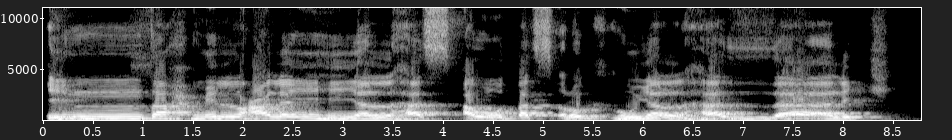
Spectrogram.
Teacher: Yalhazza, sa diidghamkan, dimasukkan ke dalam za, idgham mutaqaribain.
